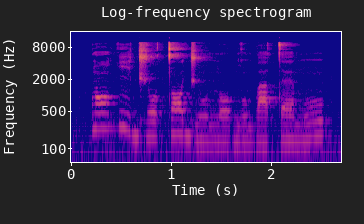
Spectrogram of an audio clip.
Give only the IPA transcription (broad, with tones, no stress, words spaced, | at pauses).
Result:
ɾɔ̃˦ki˦˨d͡ʒo˨ tɔ˧ d͡ʒũ˨no˨ɡũ˨ba˨ tɛ˨mũ˨˦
